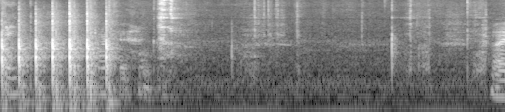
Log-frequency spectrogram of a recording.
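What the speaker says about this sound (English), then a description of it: "But shall we mix it with the whisk?" Ginger cake batter whisked in a bowl gives a quick run of about seven sharp, rhythmic clacks up close. The whisking then stops, leaving faint clinks and rustles over a low hum.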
